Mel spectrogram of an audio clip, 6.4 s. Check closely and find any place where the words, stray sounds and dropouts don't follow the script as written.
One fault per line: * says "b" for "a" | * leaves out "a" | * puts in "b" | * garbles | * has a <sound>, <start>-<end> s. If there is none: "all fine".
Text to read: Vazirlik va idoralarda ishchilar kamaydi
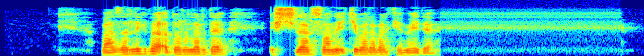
* puts in "soni ikki baravar"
